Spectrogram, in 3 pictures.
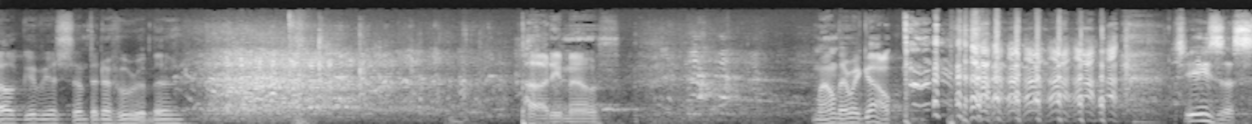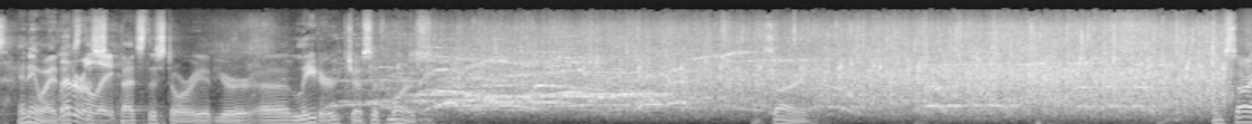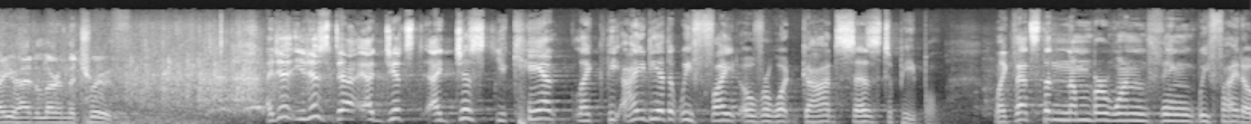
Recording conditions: live audience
